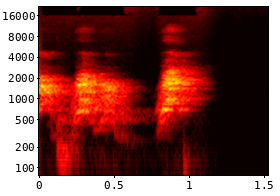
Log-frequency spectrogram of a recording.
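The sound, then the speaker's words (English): A dog barks twice: a longer, rough bark followed after a short pause by a sharper second one, both fairly loud and mid-pitched, with no voices present. “No, the dog is working.”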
